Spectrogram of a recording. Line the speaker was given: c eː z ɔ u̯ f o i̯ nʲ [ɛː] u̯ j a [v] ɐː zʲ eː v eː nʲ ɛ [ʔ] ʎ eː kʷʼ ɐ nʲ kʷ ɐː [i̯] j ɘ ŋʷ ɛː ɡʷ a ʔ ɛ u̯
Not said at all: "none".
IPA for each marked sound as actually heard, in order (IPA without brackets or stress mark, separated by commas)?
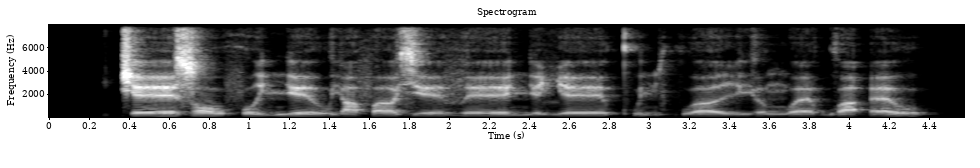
eː, f, none, i̯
